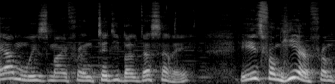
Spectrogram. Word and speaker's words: Baldassarre: I say Baldassarre. Baldassarre. Baldassarre. But in Italian we say Baldassarre.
